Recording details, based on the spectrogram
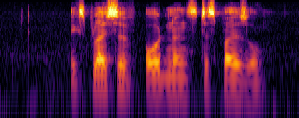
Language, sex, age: English, male, 20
